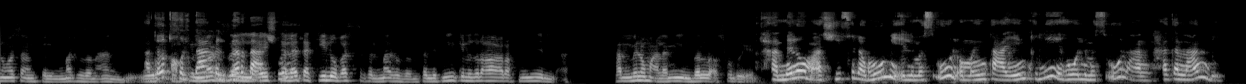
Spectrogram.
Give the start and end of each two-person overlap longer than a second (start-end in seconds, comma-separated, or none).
1.5-3.1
